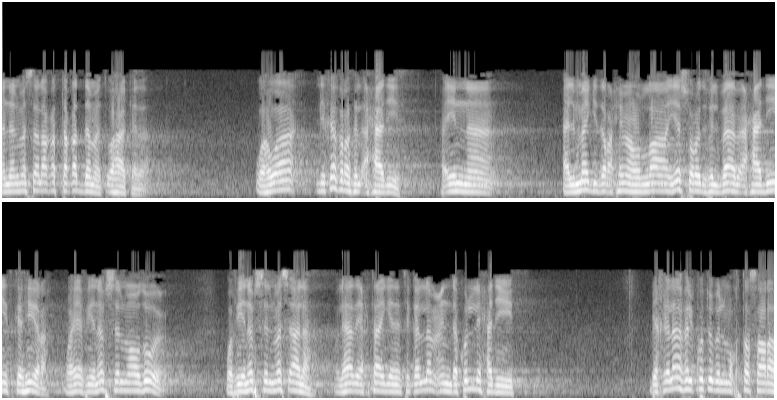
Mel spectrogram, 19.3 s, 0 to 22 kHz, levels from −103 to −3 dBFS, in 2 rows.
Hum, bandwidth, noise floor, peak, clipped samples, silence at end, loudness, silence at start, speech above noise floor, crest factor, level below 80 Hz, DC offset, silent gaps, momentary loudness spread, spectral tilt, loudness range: none; 8 kHz; -42 dBFS; 0 dBFS; 0.6%; 0 s; -11 LUFS; 0 s; 32 dB; 12 dB; -34 dBFS; under 0.1%; none; 10 LU; -8 dB/octave; 4 LU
